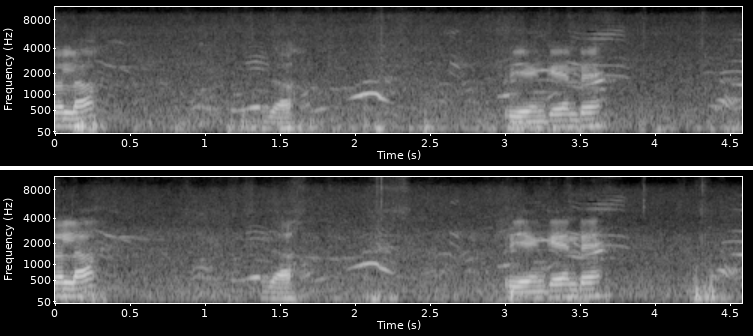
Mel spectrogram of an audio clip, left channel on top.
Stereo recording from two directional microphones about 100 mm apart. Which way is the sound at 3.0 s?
5° left (ahead or behind).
